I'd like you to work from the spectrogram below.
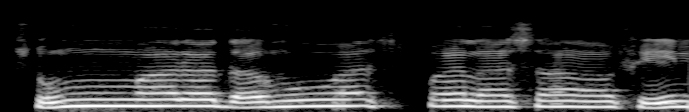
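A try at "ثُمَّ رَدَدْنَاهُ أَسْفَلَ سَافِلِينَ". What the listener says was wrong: আয়াতটি সুম্মা রাদাদনা, একটা দাল ছেড়ে যাচ্ছে, চলেন। হু হু হু ছেড়ে যাচ্ছে। সুম্মা রাদাদনাহু আসফালা সাফিলিন।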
